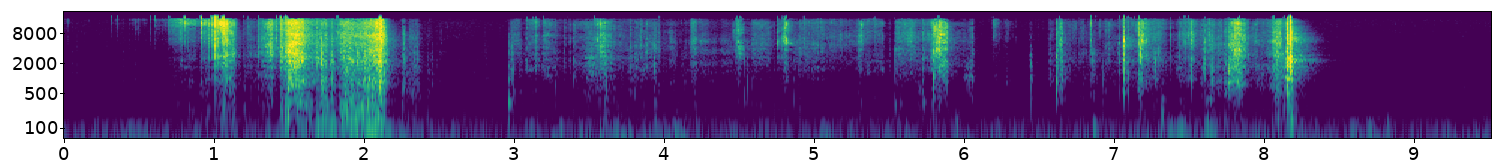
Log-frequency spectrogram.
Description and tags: Medical stuff in packaging. It is going out.
Recorded with Zoom H2. Edited with Audacity.
cardboard, foil, foley, packaging, unpacking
